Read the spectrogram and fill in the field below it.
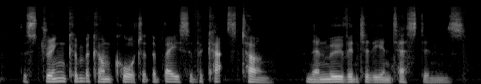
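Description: No technical faults can be heard anywhere in this speech.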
